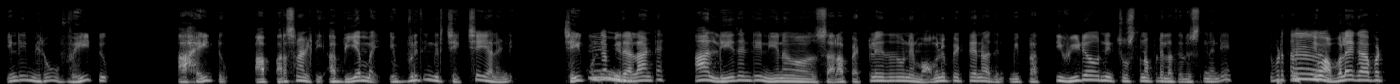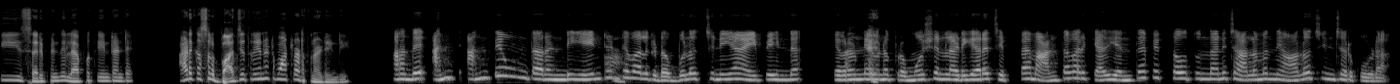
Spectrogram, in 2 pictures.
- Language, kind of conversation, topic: Telugu, podcast, ముఖ్యమైన సంభాషణల విషయంలో ప్రభావకర్తలు బాధ్యత వహించాలి అని మీరు భావిస్తారా?
- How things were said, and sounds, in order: in English: "వెయిట్"; in English: "హైట్"; in English: "పర్సనాలిటీ"; in English: "బీఎంఐ. ఎవ్రీథింగ్"; in English: "చెక్"; in English: "ఎఫెక్ట్"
